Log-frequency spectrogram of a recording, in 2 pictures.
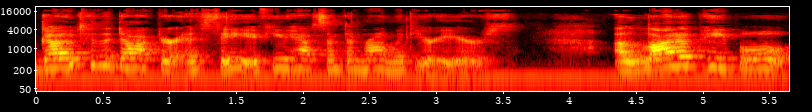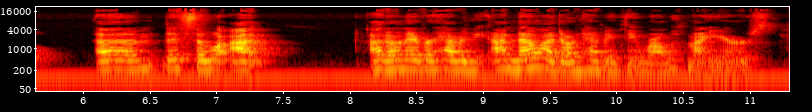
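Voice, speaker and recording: Over audible room echo, a woman with an American accent speaks at a moderate pace in a very deep, low pitch with very wide pitch swings. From Texas. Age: 60s. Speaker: herbalist video host. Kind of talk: casual talk to camera. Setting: home office. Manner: loud.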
